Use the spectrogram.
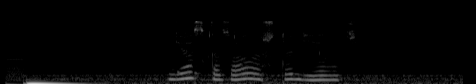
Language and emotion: Russian, sad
